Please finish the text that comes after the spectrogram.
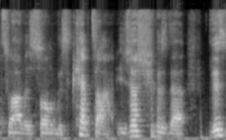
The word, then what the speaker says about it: Skepta: I go say, "Mommy, Skepta." She go say, "Sorry, sorry, sorry. Oh, yeah, Skesta."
